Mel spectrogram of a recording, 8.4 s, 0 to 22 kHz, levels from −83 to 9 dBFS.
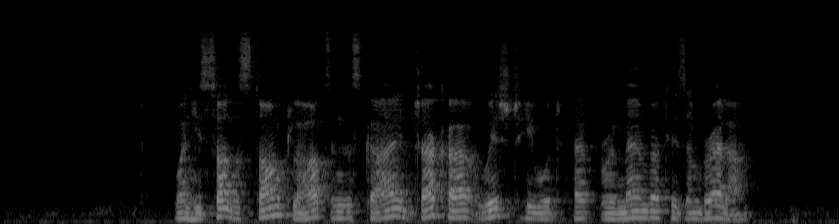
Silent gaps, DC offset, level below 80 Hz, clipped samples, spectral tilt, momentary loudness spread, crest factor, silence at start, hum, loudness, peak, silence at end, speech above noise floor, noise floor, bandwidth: none; under 0.1%; -66 dBFS; under 0.1%; -6 dB/octave; 7 LU; 18 dB; 1.75 s; none; -41 LUFS; -24 dBFS; 0.4 s; 31 dB; -71 dBFS; 16.5 kHz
